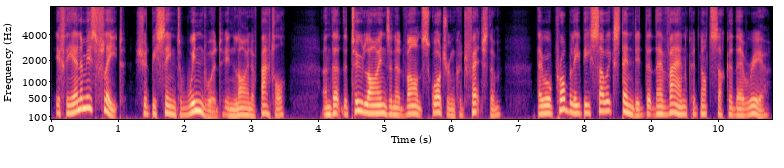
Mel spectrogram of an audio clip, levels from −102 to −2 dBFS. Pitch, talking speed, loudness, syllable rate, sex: 150 Hz, 210 wpm, -18 LUFS, 5.4 syllables/s, male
